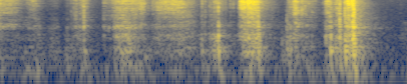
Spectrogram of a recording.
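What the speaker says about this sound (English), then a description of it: "I think I need something smaller. The scissors maybe." Scissors snip and rip roughly through a paper envelope, a run of close, crisp cutting and tearing bursts growing louder toward the end, with no voices.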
